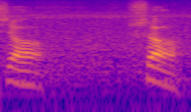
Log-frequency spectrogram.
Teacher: श ध्वनि का उच्चारण स्थान किससे करते हैं, तालु से करते हैं। बोल के देखिए, श क्या है, तालु से होता है।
